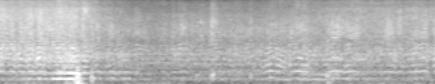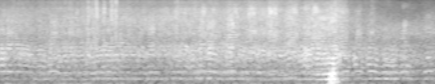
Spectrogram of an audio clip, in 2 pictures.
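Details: Natural bee sounds: a steady low droning hum of bees throughout, with two brief louder swells near the start and end as a bee passes close.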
